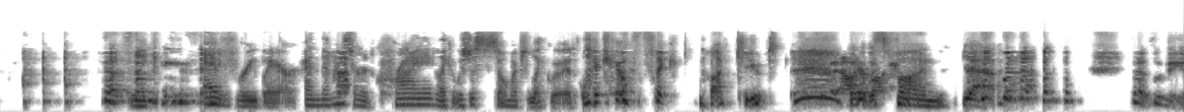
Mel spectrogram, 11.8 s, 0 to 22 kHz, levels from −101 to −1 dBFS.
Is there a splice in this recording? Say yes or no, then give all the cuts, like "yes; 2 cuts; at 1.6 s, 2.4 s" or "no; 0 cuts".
yes; 2 cuts; at 7.8 s, 9.6 s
